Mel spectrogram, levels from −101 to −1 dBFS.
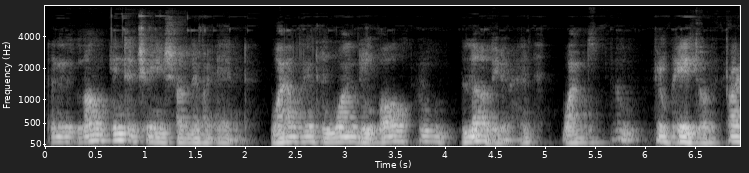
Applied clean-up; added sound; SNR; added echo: neural mask model DeepFilterNet 3.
